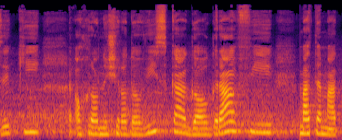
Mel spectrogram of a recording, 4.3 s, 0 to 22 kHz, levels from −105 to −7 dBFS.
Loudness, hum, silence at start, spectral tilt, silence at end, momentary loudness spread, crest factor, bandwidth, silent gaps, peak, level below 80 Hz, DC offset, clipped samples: -26 LUFS; none; 0 s; -5 dB/octave; 0 s; 9 LU; 18 dB; 19 kHz; none; -8 dBFS; -62 dBFS; under 0.1%; under 0.1%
